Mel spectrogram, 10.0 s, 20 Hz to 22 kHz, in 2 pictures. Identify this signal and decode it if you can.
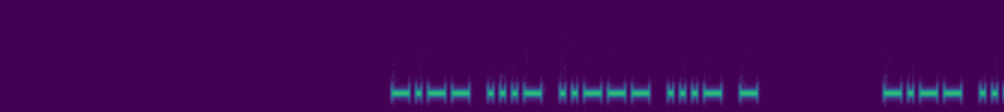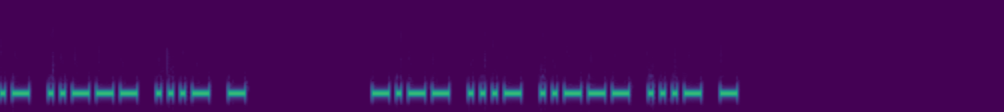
Morse code, heard as a keyed tone, about 40 wpm, 700 Hz. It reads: YV2VT YV2VT YV2VT
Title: DXCC-100 Call Signs - 5 Characters - Repeated 3x - 40wpm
